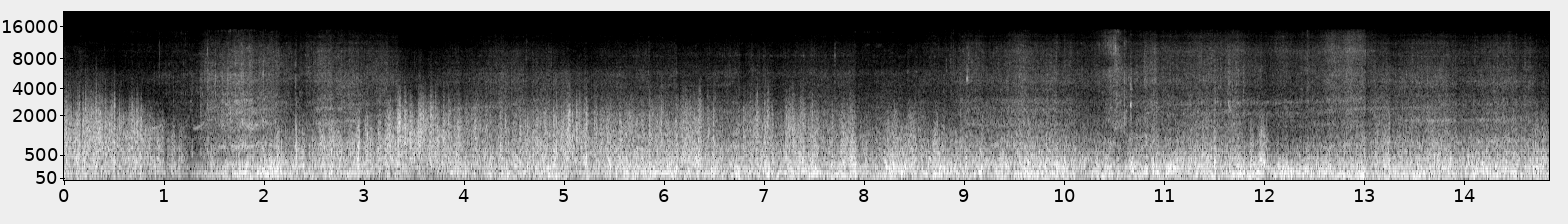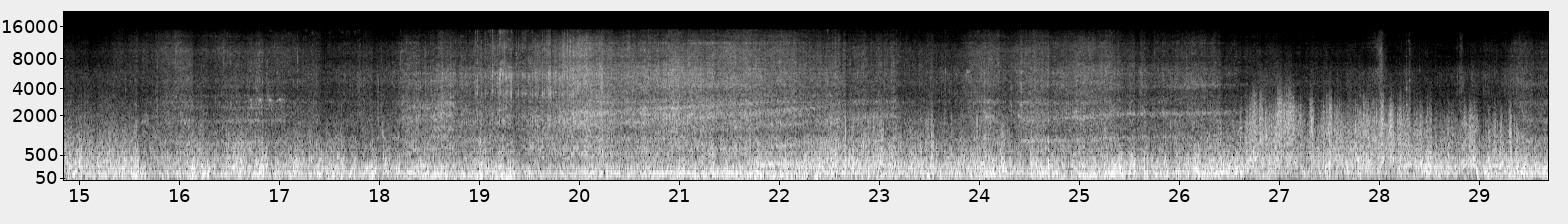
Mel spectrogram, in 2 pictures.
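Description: Steady wind rush buffeting the microphone of a camera riding on a moving motorcycle, with the motorcycle running underneath.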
